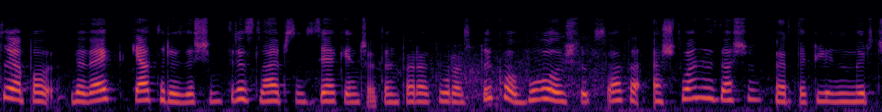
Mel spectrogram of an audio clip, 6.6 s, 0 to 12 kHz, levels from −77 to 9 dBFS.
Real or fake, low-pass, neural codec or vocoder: fake; 7.2 kHz; codec, 16 kHz, 4 kbps, X-Codec, HuBERT features, trained on balanced general audio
